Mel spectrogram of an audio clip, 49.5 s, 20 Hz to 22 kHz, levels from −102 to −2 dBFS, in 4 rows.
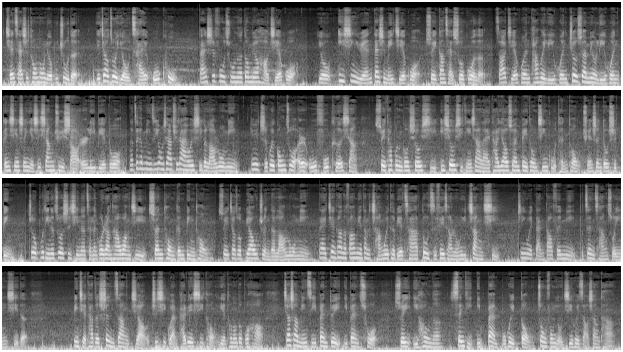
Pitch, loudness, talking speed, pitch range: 195 Hz, -18 LUFS, 290 characters per minute, 170-220 Hz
